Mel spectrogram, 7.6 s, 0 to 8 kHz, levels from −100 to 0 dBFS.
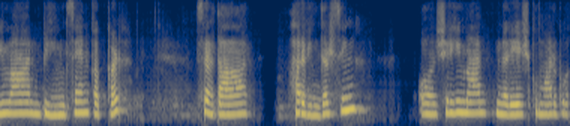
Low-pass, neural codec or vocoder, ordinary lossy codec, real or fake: none; codec, 16 kHz, 2 kbps, FreqCodec, smaller model; none; fake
